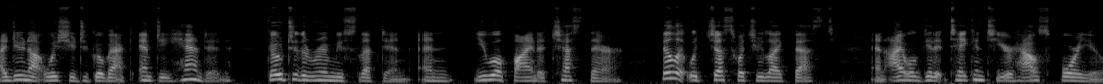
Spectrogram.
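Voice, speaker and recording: Putting on a growling character voice, a woman speaks at medium pitch and a moderate pace. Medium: read story. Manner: stern, blunt.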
